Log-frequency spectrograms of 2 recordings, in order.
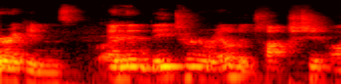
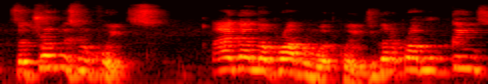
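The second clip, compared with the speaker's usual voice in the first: put-on higher-pitched old-school Brooklyn Italian accent; old Brooklyn gangster; 7 semitones higher, 3 dB quieter than usual. Shown as a demonstration. Host showing friends how old Bensonhurst gangsters talk, old Brooklyn accent. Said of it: "You hear the voice I'm using right now".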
